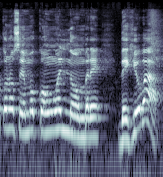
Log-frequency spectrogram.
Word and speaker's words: Jehová: como el nombre de Jehová y la pronunciación Jehová es la combinación de las consonantes de H W con las vocales de Adonai como está en el texto mesoretico del Antiguo Testamento hebreo se conoce como ya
